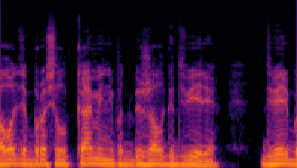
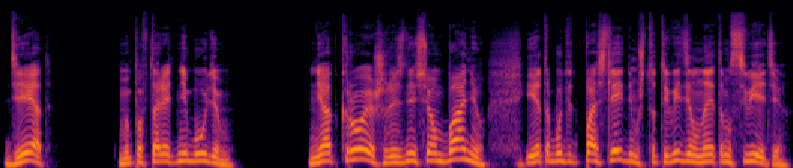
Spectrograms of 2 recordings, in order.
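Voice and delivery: high-pitched, angry ultimatum; shouted threat; 8 semitones higher than usual. A narrator's reading. Anatoly at the little window, shouting a threat. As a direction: threaten him with sharply raised pitch throughout. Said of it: "крикнул прямо в окошко".

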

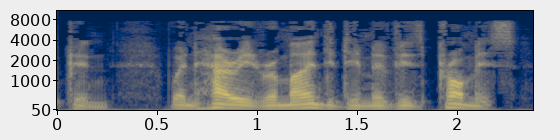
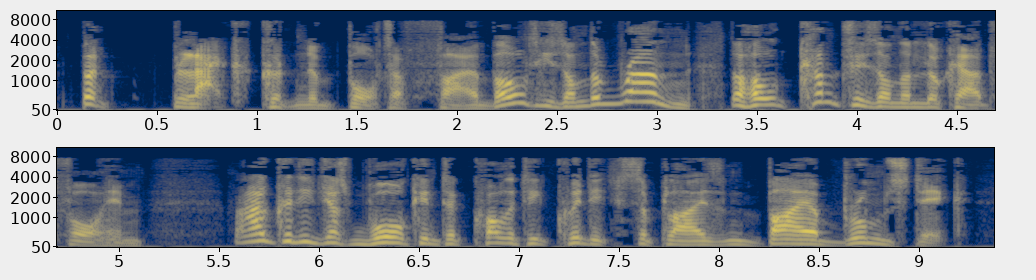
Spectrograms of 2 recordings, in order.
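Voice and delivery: incredulous protest; 6 semitones higher than usual. A narrator's reading. Wood protests in disbelief.

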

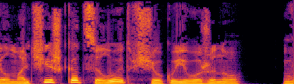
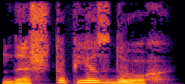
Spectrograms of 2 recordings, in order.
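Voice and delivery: astonished; 8 semitones higher, much slower than usual. A narrator's reading. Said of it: "изумлённо почесал затылок Теодон".

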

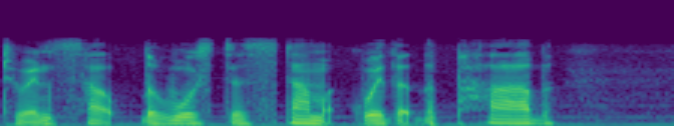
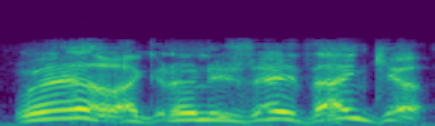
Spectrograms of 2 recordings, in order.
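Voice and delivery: higher, louder, gushing aged aunt; hearty aunt voice; 11 semitones higher, 4 dB louder than usual. Acted. Aunt gushing to Bertie about lunch. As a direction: raise the pitch and relish the food.

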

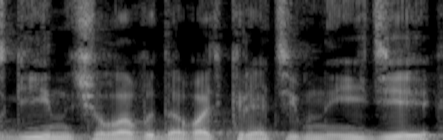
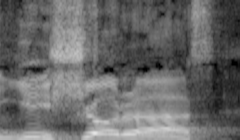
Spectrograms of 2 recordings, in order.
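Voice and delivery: slow, high, very loud command; yelled order; 11 semitones higher, 11 dB louder, much slower than usual. A narrator's reading. Director demands another take, angry yell. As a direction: bellow each word for a retake. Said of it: "заорал Николай".

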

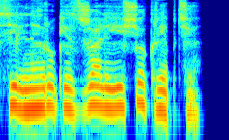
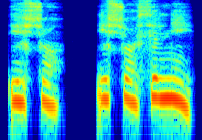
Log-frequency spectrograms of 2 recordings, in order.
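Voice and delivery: higher, pleading whine; whining plea; 4 semitones higher than usual. A narrator's reading. Woman begging her lover for more, whining. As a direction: whine it, rising on the second plea. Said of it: "заскулила я".

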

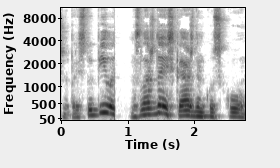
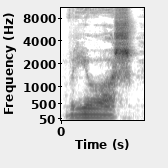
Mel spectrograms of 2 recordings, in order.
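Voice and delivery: growl; 7 semitones lower, 8 dB quieter than usual. A narrator's reading. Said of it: "прорычала Ягоза".

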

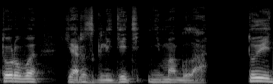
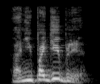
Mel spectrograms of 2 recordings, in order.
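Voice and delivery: loud, higher snap; angry bark; 6 semitones higher, 9 dB louder than usual. A narrator's reading. Father cuts off the intruder's accusations, angry bark. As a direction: bark it to shut him up. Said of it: "рявкнул отец".

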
